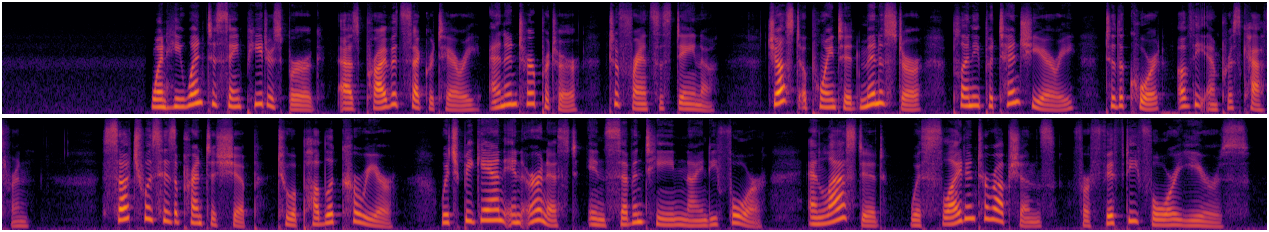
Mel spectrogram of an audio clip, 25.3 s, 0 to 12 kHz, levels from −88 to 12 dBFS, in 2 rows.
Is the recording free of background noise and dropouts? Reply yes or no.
yes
